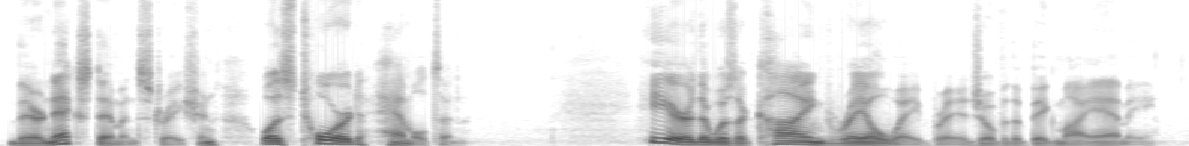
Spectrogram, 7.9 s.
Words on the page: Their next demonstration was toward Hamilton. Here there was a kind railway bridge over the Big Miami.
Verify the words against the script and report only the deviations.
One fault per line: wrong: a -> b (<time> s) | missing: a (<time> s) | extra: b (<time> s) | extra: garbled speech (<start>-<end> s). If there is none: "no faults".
no faults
